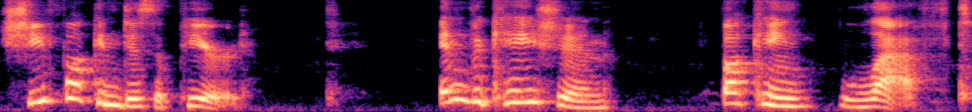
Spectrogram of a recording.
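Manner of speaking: fairly angry, heated outburst. A character storms out of the room and brushes past the group, angry. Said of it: "You sound angry".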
